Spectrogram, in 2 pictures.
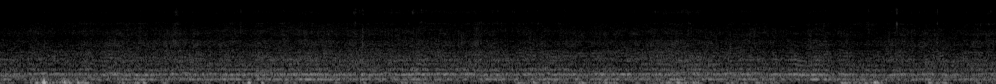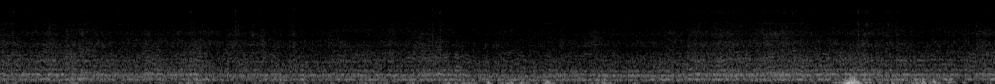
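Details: Bees pollinating produce an unbroken low buzzing drone for the full length, a layered steady hum, with scattered low thumps and one sharp louder knock near the end.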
